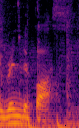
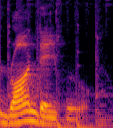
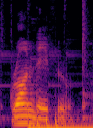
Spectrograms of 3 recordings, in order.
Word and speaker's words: rendezvous: be rendezvous orindivos rin i think it'll be rinda boss yeah it i think it'll be properly pronounced as rendezvous but no it's rendezvous tada yeah right there that's that's how you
